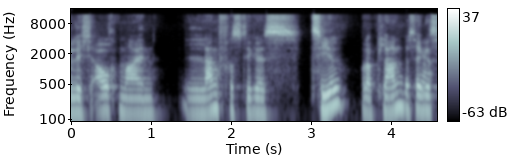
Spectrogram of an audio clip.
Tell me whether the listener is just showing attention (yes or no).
yes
